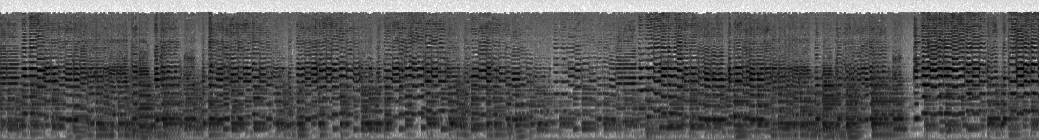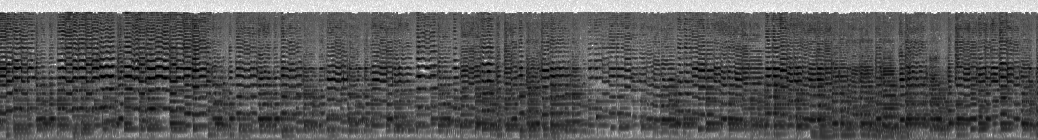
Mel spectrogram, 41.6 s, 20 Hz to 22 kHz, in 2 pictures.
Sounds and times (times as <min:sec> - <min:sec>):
Violin, fiddle: 0:00.0 - 0:41.5.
